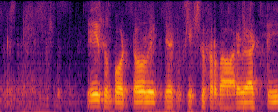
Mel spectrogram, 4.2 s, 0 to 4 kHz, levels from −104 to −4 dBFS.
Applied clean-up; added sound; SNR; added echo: neural separator model SepFormer DNS4.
